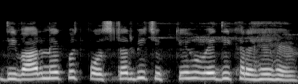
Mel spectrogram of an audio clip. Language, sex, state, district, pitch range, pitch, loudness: Hindi, female, Chhattisgarh, Sarguja, 240-280 Hz, 265 Hz, -16 LUFS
